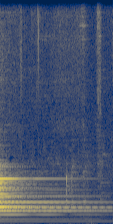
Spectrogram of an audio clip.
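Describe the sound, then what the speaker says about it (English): Bell at a hidden Thai temple struck by hand, giving one clear, bright ringing tone that hums on and slowly fades, heard close and alone. "Okay, so let's ring a bell."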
